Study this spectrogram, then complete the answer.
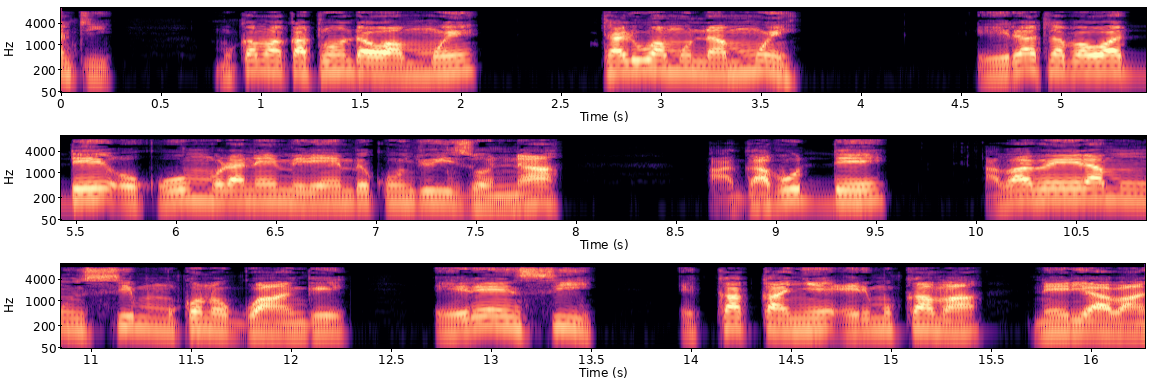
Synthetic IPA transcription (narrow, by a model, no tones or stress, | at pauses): nti | mukamakato̞ːndawamwe̞ | taliwamunamwe̞ | ɾataβawadːe̞o̞kuwumulane̞ːmiɾe̞ːmbe̞kuːɲɟujizo̞nːa̰ː | ɡaβudːe̞ | a̰βaβe̞ːɾamunsimumuko̞no̞ɡwaːŋɡe̞ː | ɾe̞ːnsi | ekːakːaɲe̞ːɾimukama | ne̞ːɾjaːβaː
